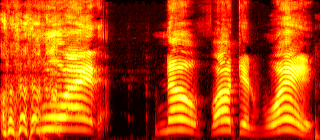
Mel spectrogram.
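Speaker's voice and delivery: slow, loud, high no fucking way; stunned disbelief. Real, not acted. Host reacting to a wild costume, drawn-out disbelief. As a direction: drag it out in shock.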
